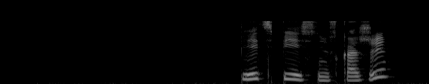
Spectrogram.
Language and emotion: Russian, positive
